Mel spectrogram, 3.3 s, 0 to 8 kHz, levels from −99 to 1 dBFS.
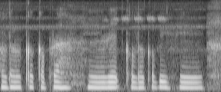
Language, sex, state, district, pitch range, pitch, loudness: Hindi, female, Arunachal Pradesh, Papum Pare, 165-175 Hz, 170 Hz, -19 LUFS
